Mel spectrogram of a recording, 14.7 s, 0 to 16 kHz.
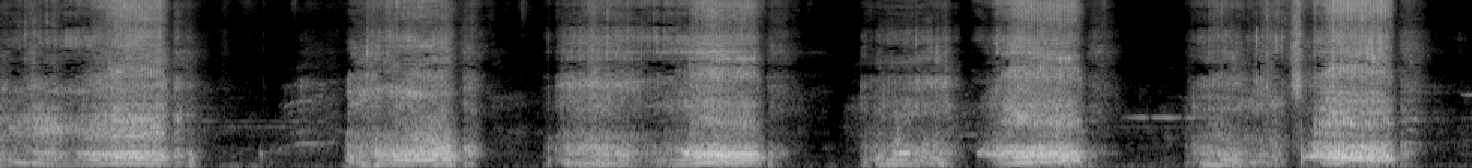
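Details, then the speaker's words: Female patient with a generalized tonic-clonic (grand mal) seizure, face turning blue, turned onto her side: loud rasping, snoring-like laboured breathing, about 20 per minute, with grunting as her colour starts returning. "Kry sy asem. Ja, sy begin bietjie bykom met kleur."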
